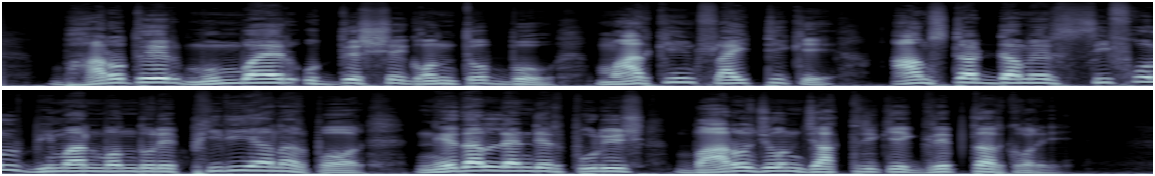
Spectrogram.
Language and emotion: Bengali, neutral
